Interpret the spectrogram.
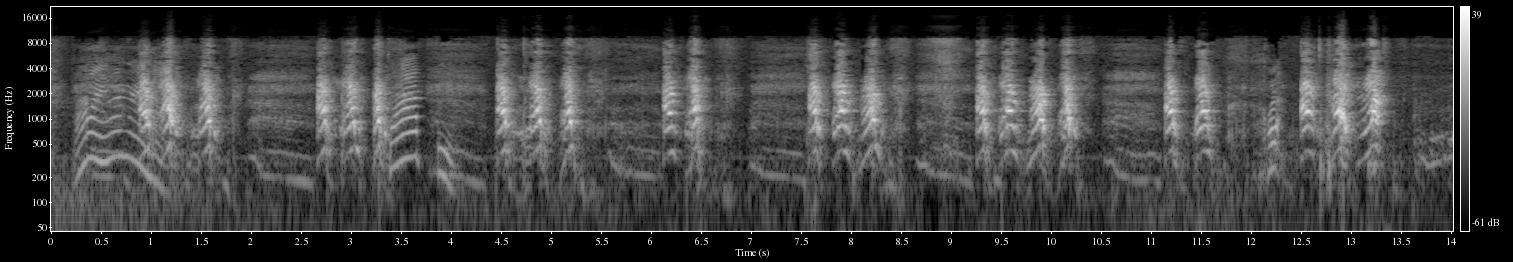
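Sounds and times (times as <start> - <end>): dog barking: 0.9 - 1.8, 2.6 - 3.5, 4.4 - 5.4, 6.1 - 6.7, 7.6 - 8.5, 9.2 - 10.4, 11.1 - 11.7, 12.5 - 13.4.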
